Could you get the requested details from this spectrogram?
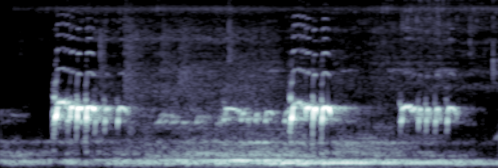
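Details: Local zebra doves cooing back and forth in the morning: three stuttered, bubbly coo bursts about every one and a half seconds, joined by softer trills, over a persistent low hum.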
